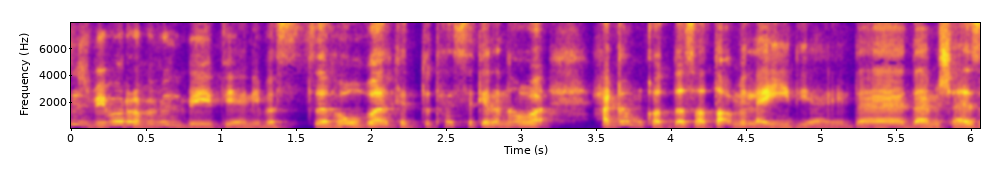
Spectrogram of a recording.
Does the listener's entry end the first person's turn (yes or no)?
no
